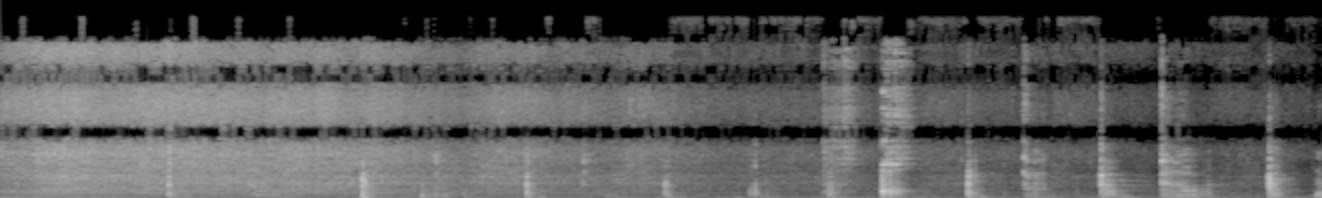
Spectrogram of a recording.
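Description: Cooked chickpeas sizzle in a hot pan while being fried and stirred, with a steady frying hiss and a run of sharp scraping clinks of the spoon against the pan.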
